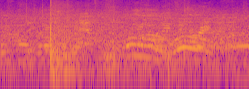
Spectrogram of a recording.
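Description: A single hard thump on the table about half a second in, amid voices and party chatter.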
